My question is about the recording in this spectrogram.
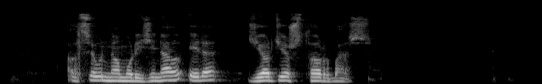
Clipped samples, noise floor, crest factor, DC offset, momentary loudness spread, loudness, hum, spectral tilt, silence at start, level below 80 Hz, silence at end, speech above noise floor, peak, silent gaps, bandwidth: under 0.1%; -81 dBFS; 20 dB; under 0.1%; 16 LU; -23 LUFS; none; -6.5 dB/octave; 0.7 s; -72 dBFS; 1.75 s; 59 dB; -6 dBFS; none; 11.5 kHz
